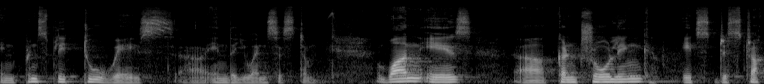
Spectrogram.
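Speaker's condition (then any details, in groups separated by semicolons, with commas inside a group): No condition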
